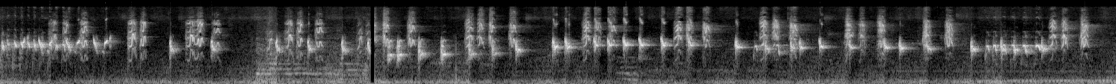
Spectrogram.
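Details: Yellow-vented bulbul calls used to lure birds into traps: long, restless chatter of quick clicks, chirps and bubbly warbles, several birds overlapping, nearly continuous with short gaps.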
